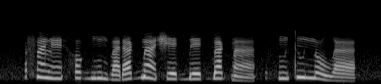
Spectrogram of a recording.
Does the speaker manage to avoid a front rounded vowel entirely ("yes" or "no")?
yes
